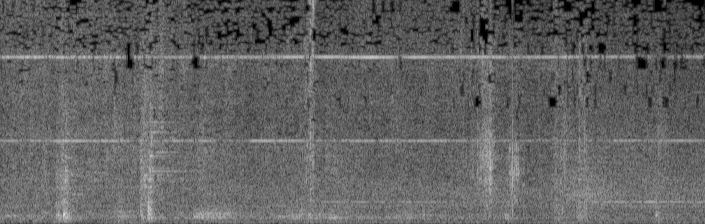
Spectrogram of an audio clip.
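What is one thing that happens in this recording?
Train wheels clank and squeal on the rails.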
